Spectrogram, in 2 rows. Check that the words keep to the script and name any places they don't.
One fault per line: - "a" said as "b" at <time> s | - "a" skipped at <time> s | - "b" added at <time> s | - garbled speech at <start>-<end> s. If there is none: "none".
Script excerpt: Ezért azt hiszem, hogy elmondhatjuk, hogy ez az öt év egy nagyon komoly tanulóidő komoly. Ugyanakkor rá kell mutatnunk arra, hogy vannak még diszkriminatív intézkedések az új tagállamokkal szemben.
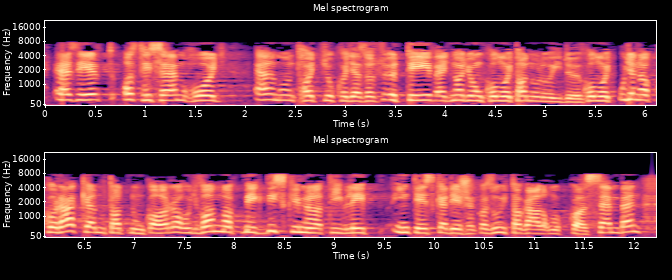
none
